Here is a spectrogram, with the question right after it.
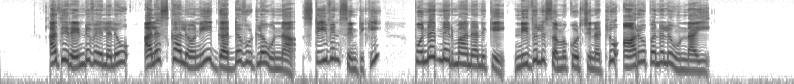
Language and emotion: Telugu, neutral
